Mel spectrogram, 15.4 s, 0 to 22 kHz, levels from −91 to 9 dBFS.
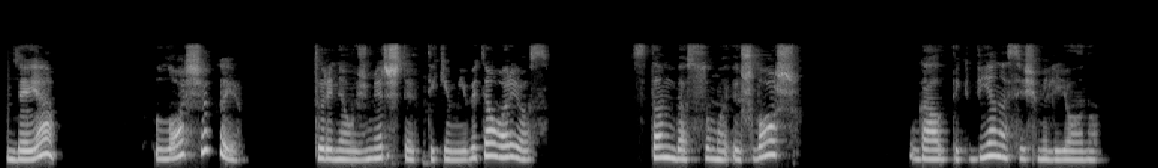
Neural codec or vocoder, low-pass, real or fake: none; 7.2 kHz; real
